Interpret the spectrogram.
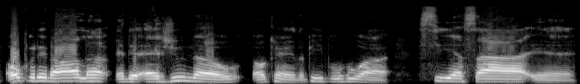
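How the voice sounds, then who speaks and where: Congested man gossiping, dark dry voice. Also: a little slow, dry recording, poor audio. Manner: animated, laughing, loud pitch jumps on reactions; slangy, says "child" often. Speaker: commentary channel host. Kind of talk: casual gossip commentary stream.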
